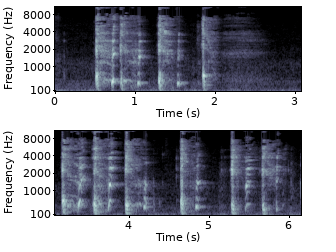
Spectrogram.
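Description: A person coughs hard after a vape hit from a sativa disposable, two rapid harsh fits of roughly a dozen loud, close, barking coughs separated by a short pause.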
